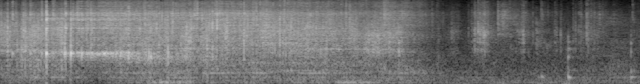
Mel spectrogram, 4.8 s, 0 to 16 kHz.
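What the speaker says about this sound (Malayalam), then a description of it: "ആ പ്രഷർ കുക്കറിലേക്ക് ആദ്യം തന്നെ കല്ലുപ്പ് വിതറി കൊടുക്കുകയാണ്" Coarse rock salt pours and scatters into the base of a 5-litre pressure cooker, a steady gritty hiss and rattle that fades after a few seconds into scattered light ticks and grains settling.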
